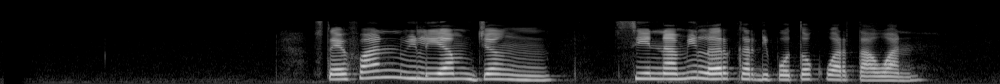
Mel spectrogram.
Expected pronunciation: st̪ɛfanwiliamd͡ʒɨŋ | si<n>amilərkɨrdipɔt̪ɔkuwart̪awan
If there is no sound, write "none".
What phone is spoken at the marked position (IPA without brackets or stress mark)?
n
